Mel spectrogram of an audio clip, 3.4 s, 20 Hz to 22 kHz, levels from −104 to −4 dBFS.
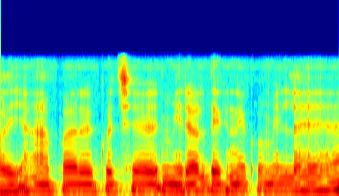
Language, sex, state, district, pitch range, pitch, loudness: Hindi, male, Chhattisgarh, Raipur, 105-110 Hz, 105 Hz, -15 LUFS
